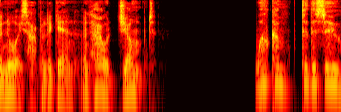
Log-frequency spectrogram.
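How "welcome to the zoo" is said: hushed whisper, much higher. A woman greets a nervous Howard at the zoo, whispering. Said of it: "whispered the woman".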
